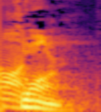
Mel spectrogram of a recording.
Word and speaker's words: thorn: And my daughter says, well, I am like the throne in Paul's body, so I am to you. The thorn. – Mm-hmm. – Sorry, can't pronounce that word.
